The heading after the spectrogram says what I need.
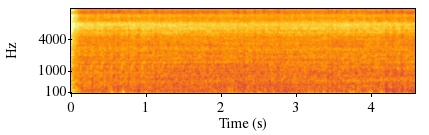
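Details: Audi allroad at idle: a loud, rough idle with a heavy low rumble and uneven pulsing; excessive engine noise, source not pinned down.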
